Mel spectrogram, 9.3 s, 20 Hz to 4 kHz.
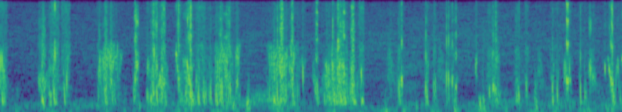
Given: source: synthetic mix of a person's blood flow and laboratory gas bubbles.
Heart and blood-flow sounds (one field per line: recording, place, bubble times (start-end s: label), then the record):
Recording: Doppler ultrasound of blood flow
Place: subclavian vein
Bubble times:
0.00-0.11 s: bubbles
0.57-0.89 s: bubbles
0.91-1.05 s: bubbles
1.44-1.86 s: bubbles
1.99-2.10 s: bubbles
2.19-2.52 s: bubbles
2.62-3.62 s: bubbles
3.99-4.58 s: bubbles
4.68-5.48 s: bubbles
5.96-6.07 s: bubbles
6.34-6.45 s: bubbles
6.49-6.57 s: bubbles
6.67-6.88 s: bubbles
7.12-7.17 s: bubbles
7.30-7.52 s: bubbles
7.71-7.79 s: bubbles
7.87-7.94 s: bubbles
8.25-8.60 s: bubbles
8.68-8.94 s: bubbles
9.04-9.34 s: bubbles
From the record:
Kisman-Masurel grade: 343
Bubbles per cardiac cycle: rolling drumbeat, 9 or more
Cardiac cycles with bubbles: 100%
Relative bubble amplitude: loud (0.450 to 0.775)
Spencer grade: 3 (all of the cardiac periods contain showers or single bubble signals, but not dominating or overriding the cardiac motion signals)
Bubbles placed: anywhere in the cardiac cycle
